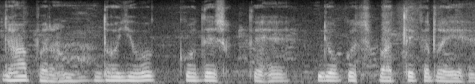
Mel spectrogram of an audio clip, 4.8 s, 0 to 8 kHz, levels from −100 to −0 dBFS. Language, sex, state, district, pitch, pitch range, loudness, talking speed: Hindi, male, Himachal Pradesh, Shimla, 130 Hz, 120-140 Hz, -21 LUFS, 190 wpm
